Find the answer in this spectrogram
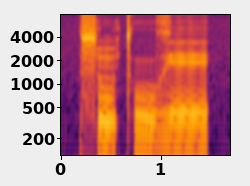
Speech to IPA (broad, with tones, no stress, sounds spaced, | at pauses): s ũ˨ tʰ u˦˨ ɣ eː˦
